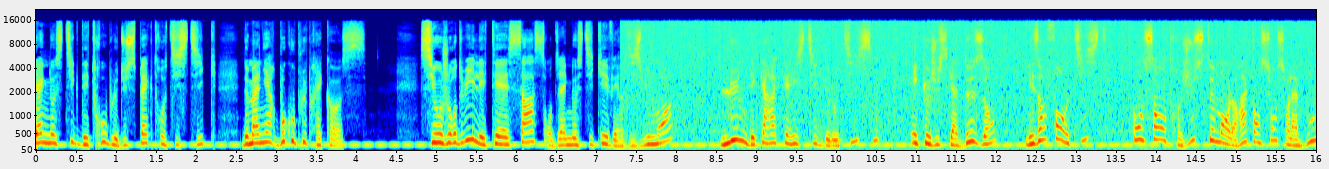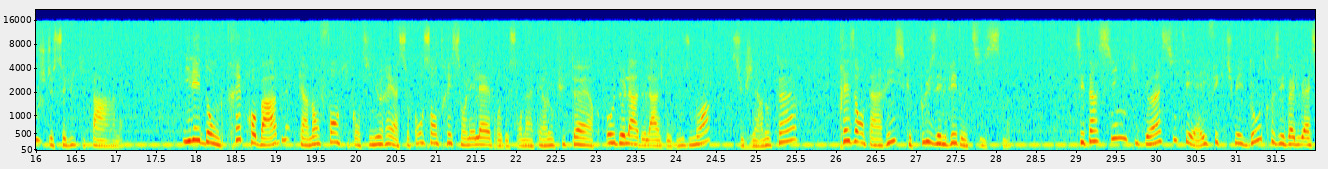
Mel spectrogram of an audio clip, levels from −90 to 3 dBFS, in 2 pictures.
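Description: From 7.30 s to the end, an unreliable data bit adds a steady crackling fizz that continues through pauses. One marginal data line flips randomly, so each error is an identical spike of about -18 dBFS, seen as scattered equal-height needles on the waveform and broadband speckle across the spectrogram.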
